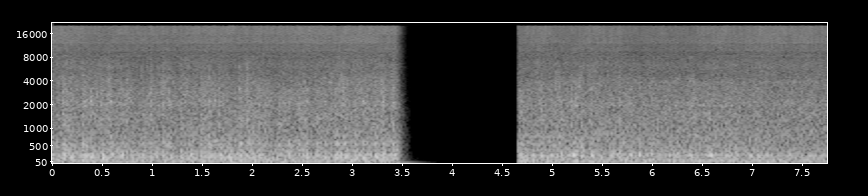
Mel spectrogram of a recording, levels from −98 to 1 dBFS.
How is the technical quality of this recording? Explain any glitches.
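The recording has one clear glitch, a gap in the middle of the clip.

Long network dropout, 3.43 to 4.66 s: about 1.2 s of audio likely never arrived. The receiver briefly stretched the last sound into a fading buzz or hiss, then left roughly 1.06 s of near-silence before the sound resumed with the missing part gone.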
